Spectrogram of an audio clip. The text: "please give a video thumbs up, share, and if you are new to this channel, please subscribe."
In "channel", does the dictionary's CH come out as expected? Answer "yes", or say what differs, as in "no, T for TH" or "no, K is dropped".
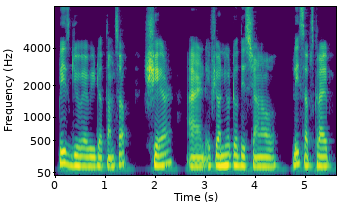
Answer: yes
